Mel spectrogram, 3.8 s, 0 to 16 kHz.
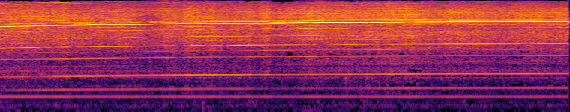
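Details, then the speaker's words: Babyliss Ipro2200 hair dryer motor after lengthy adjustment, tested on the bench out of the dryer: smooth, steady high-pitched whir with no wobble or rattle; the motor spins evenly and sounds healthy, normal motor run. "that try and try again until we can hear the good sound I think maybe it's enough enough of adjustment"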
